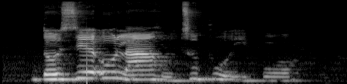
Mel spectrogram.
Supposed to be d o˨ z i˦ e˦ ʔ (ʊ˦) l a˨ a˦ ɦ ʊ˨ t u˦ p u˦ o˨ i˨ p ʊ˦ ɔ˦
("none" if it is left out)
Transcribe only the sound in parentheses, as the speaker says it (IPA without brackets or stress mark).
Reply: ʊ˦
